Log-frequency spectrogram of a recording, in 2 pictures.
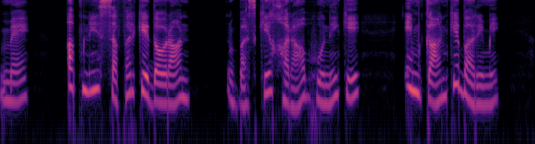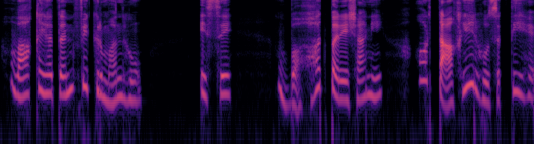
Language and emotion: Urdu, fearful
